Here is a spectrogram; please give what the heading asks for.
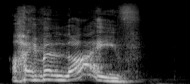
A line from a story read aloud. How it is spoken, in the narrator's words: He cried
